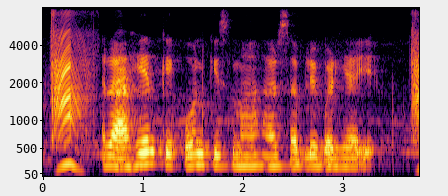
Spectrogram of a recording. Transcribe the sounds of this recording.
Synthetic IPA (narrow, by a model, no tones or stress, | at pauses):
ɾaːɦɪɾkekoːnkɪsmaɦɐɾsɐblebɐɽ̤ijaːjḛː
